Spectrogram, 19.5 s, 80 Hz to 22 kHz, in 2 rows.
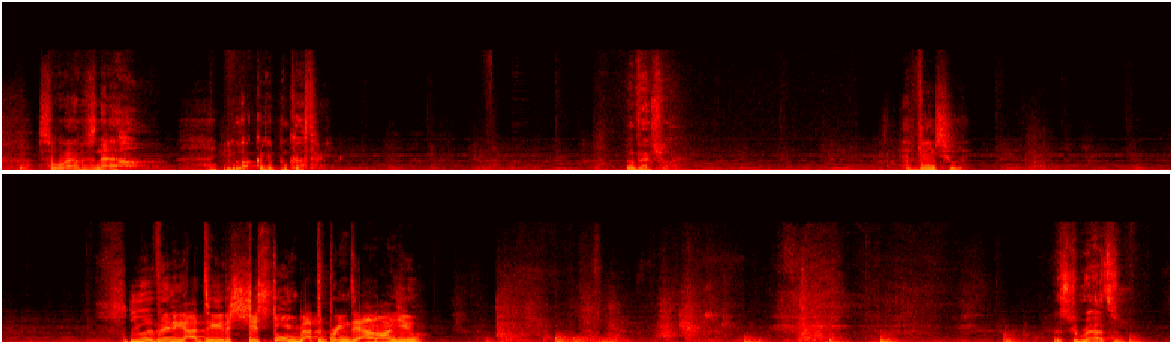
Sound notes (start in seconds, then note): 16.0 footsteps thudding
